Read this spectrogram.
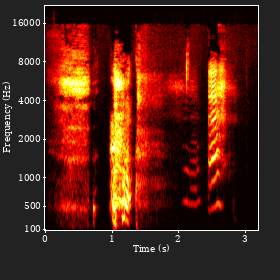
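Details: Young child imitating daddy's cough while daddy is sick: a few short, breathy cough-like bursts mixed with vocal sounds, not an illness cough.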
